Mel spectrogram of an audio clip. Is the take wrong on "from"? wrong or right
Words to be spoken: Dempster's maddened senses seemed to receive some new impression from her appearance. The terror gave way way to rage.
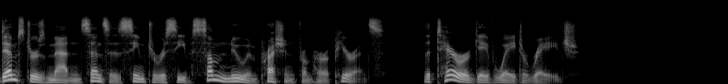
right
